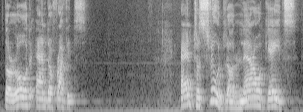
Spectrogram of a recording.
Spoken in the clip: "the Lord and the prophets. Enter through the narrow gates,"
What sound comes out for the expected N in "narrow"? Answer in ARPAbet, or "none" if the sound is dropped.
L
